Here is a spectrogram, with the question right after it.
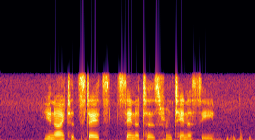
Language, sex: English, female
